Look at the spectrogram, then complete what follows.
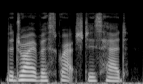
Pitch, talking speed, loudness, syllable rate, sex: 180 Hz, 210 wpm, -18 LUFS, 5.8 syllables/s, female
